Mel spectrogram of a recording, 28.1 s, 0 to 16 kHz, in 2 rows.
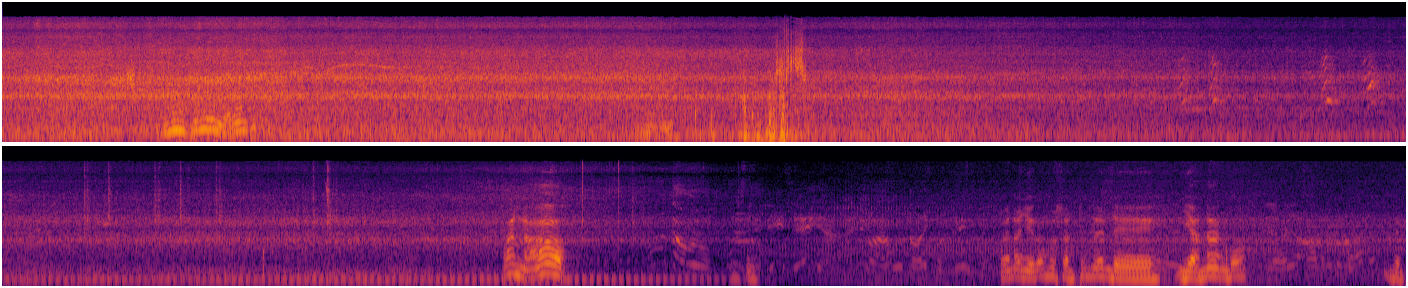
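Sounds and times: motorcycle engine running: 0:00.0 - 0:28.0
wind rushing over microphone: 0:06.7 - 0:08.2
faint clicks: 0:14.8 - 0:17.4.

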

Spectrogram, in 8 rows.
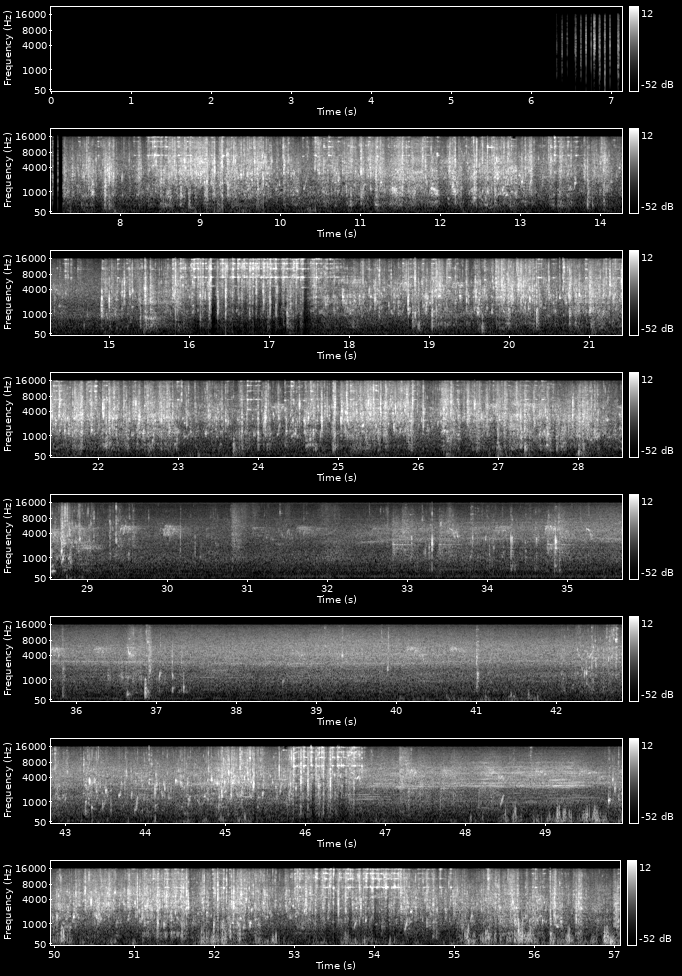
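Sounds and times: puppy splashing in water: 0:07.3 - 0:29.4, 0:42.1 - 0:46.8, 0:49.8 - 0:57.0
water drips: 0:07.4 - 0:29.4, 0:49.8 - 0:56.6.

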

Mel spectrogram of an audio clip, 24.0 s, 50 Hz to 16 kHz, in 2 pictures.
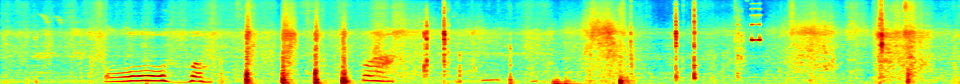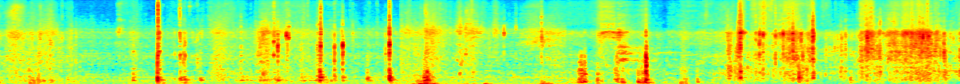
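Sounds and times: knocks clicks and rustles: 0:06.4 - 0:09.4, 0:13.6 - 0:24.0
low thud: 0:06.9 - 0:08.3, 0:17.0 - 0:19.1
short electronic beep: 0:09.4 - 0:09.6.

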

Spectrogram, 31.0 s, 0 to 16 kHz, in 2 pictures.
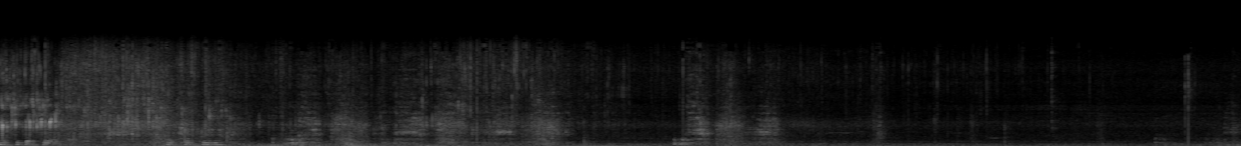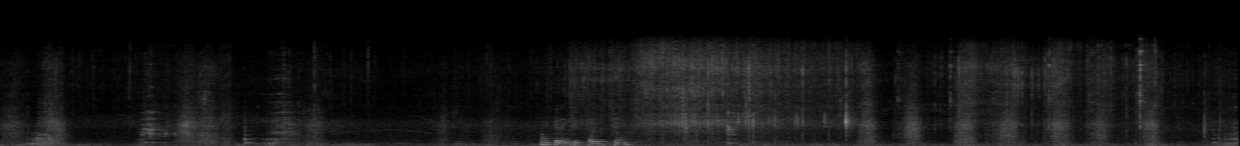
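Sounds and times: flatbread sizzling in a pan: 0:00.0 - 0:31.0
fork scraping a pan: 0:00.1 - 0:07.6, 0:08.4 - 0:10.1, 0:15.1 - 0:16.5, 0:17.2 - 0:19.9, 0:24.2 - 0:25.0, 0:26.1 - 0:31.0.

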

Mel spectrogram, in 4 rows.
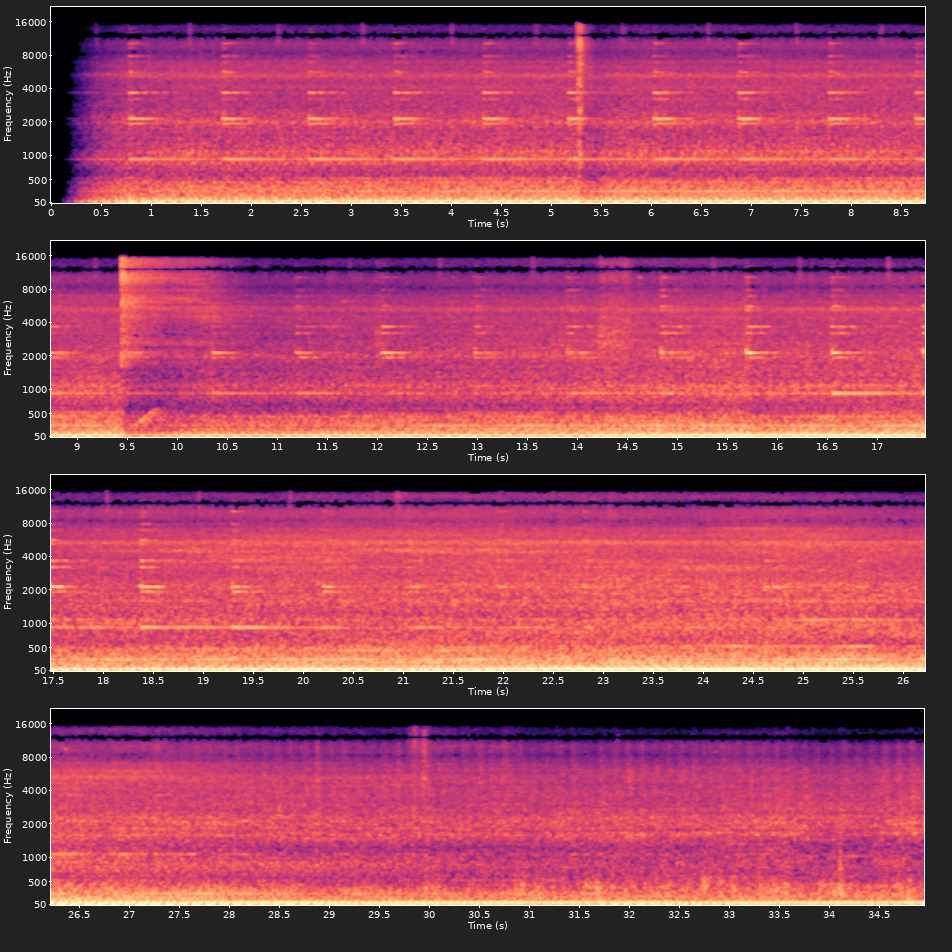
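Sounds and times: diesel locomotive engine drone: 0:00.1 - 0:34.9
locomotive bell ringing: 0:00.2 - 0:09.1, 0:10.3 - 0:28.5.

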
